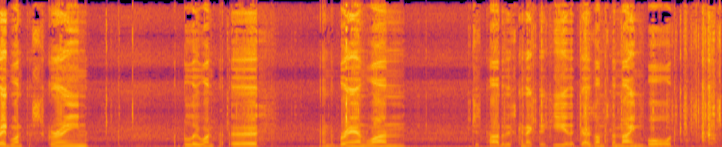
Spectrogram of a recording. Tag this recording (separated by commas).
Speech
